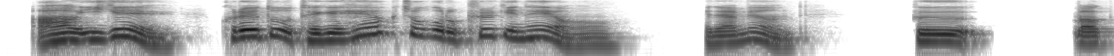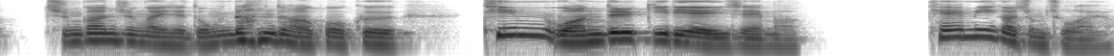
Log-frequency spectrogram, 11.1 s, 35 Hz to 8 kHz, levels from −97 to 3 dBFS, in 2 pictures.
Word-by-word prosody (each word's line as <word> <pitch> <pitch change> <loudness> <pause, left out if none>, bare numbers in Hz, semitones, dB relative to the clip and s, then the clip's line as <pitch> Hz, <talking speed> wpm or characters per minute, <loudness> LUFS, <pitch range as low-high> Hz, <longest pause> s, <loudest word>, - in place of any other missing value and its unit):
아 170 +4 +3
이게 175 - +1 0.2
그래도 230 -1 +6
되게 165 0 +2
해학적으로 255 - -1
풀긴 210 -2 -3
해요. 105 - -4 0.4
왜냐하면 125 - -4 0.6
그 145 -2 +1 0.4
막 120 0 -2 0.2
중간중간 145 -4 -2
이제 110 -1 -4
농담도 150 +8 0
하고 110 -1 -3
그 110 -2 -3 0.4
팀원들끼리의 160 - +3
이제 100 -1 -5
막 90 -1 -13 0.6
케미가 220 -6 0
좀 115 -5 -8
좋아요. 95 -2 -11
150 Hz, 275 characters per minute, -21 LUFS, -, 0.6 s, 그래도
